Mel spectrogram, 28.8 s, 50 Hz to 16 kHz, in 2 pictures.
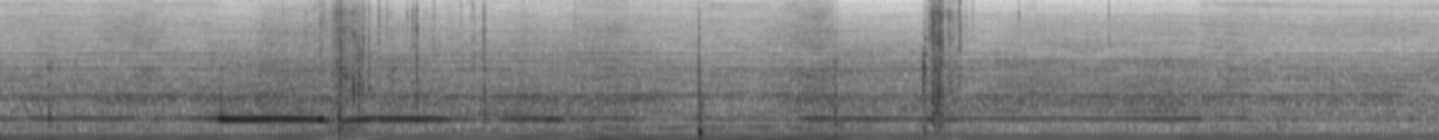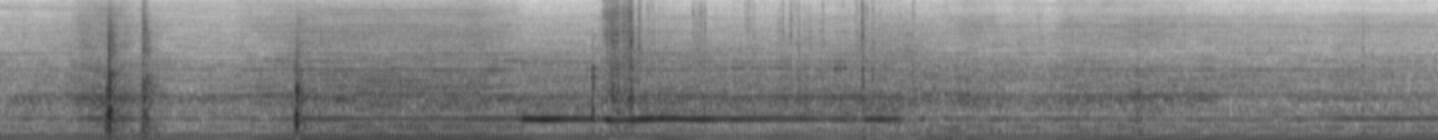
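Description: Split-Fire 3490 log splitter's fuel engine running steadily, its pitch dipping briefly twice, while wood cracks and splits sharply about five times as rounds are pushed through the wedge.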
